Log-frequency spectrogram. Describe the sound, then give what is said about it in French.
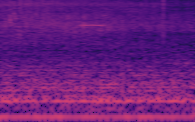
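Pineapple pieces sizzle in butter in a hot pan while being caramelised for a roasted pineapple dish. The hiss is soft and steady, with a light crackle. “dans la poêle. Et là, on y met des ananas à caraméliser.”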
